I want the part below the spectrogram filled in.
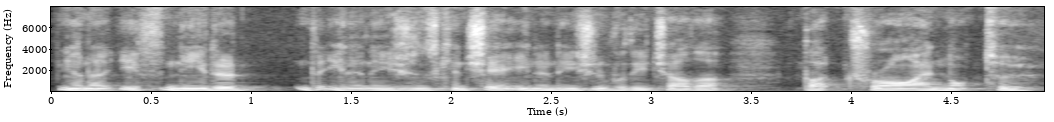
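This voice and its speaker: A man with a very mellow, dark voice and a husky edge talks as a guest on a podcast. He is earnest and halting, often restarting his sentences as he thinks aloud. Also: medium pitch, level tone. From Australia. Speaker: podcast guest, business owner. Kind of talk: candid interview talk.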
